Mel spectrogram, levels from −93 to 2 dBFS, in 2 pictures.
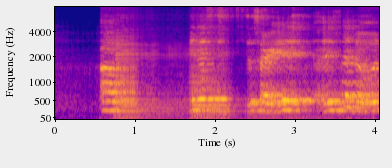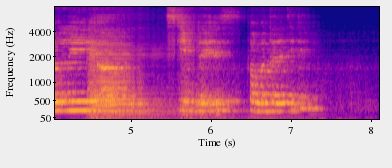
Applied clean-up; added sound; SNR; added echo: neural separator model SepFormer DNS4.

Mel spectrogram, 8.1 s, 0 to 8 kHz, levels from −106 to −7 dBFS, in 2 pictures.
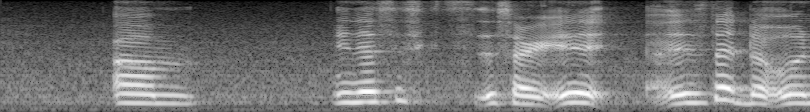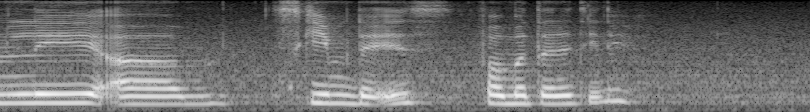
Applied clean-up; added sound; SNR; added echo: none; none; none; none.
